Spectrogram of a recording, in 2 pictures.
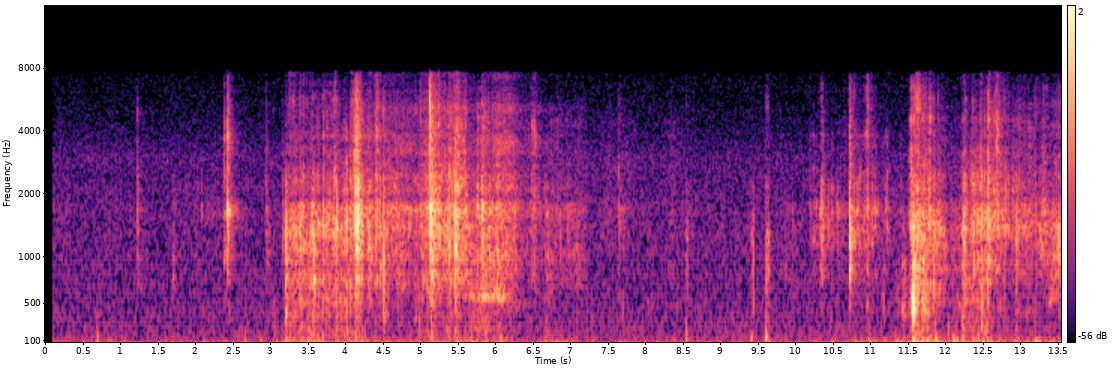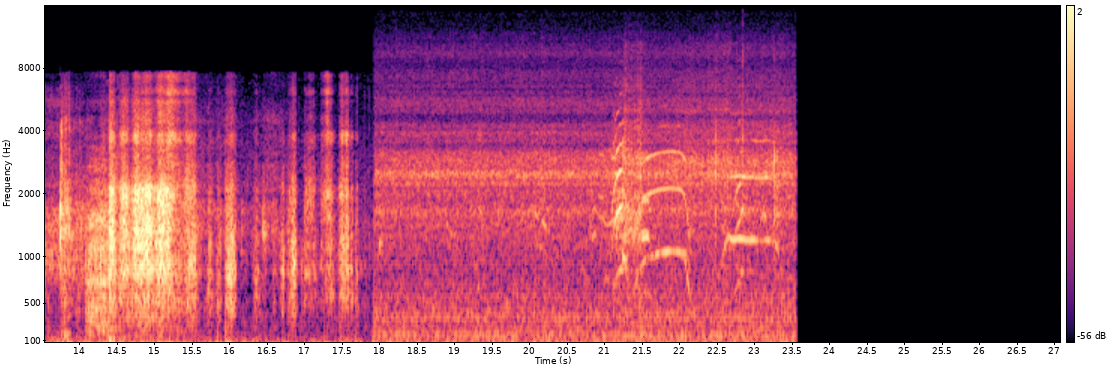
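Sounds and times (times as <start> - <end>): steady outdoor hiss: 0.1 - 10.4, 13.4 - 23.6
unicycles knocking and scraping on rock: 1.6 - 8.7, 9.3 - 18.0
person yelling: 20.9 - 23.5.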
